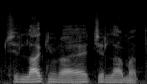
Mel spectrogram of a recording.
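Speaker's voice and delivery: hushed, urging him to stop shouting. Real, not acted. To the friend on speakerphone, hushed warning. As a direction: drop the voice, someone might hear. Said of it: "तू speaker phone पे है".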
